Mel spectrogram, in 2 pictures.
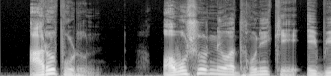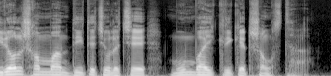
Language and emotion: Bengali, neutral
